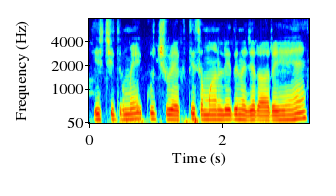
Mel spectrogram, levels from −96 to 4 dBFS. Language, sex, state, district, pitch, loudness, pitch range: Hindi, male, Uttar Pradesh, Saharanpur, 140 Hz, -13 LUFS, 135-150 Hz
